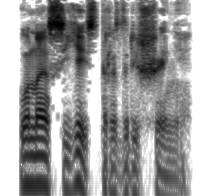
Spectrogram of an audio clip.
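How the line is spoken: Calm. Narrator (Russian): спокойно сказал он

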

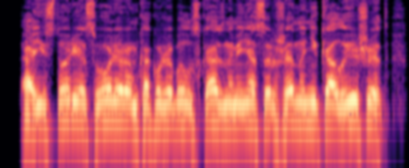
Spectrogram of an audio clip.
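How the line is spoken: Shouted to another room. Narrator (Russian): крикнул он в открытую дверь спальни

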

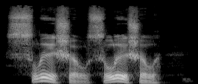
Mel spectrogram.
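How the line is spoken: Calm. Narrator (Russian): спокойно ответил Чарльз Хэллоуэй

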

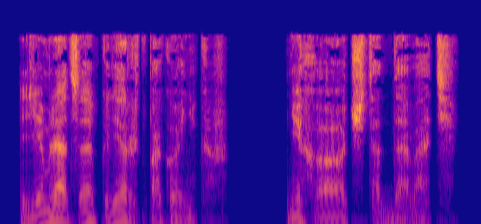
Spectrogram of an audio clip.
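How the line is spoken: Muttering. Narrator (Russian): бормотал он

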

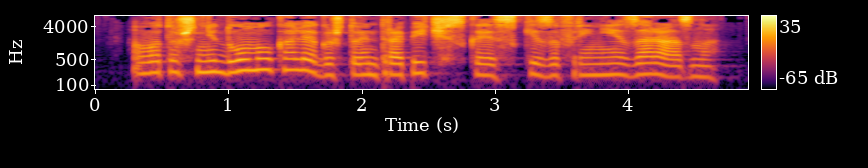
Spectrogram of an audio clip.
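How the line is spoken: Mutter. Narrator (Russian): пробормотал Донат Савич

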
